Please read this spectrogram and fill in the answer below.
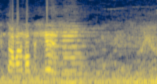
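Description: A vehicle horn toots briefly, a steady held tone about a second in, over a low traffic rumble, with a voice speaking just before it.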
